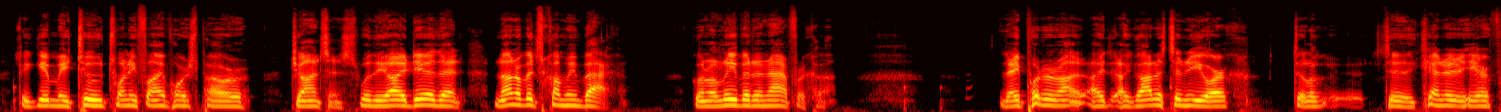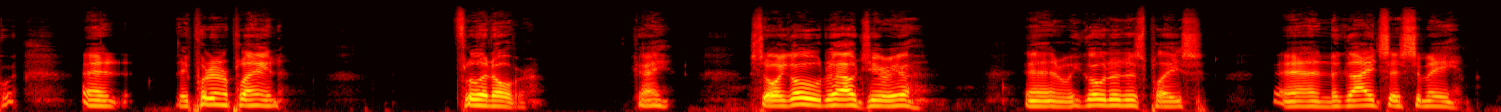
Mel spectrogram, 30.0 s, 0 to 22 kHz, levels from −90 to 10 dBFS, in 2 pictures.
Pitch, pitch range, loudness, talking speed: 160 Hz, 150-170 Hz, -24 LUFS, 130 wpm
